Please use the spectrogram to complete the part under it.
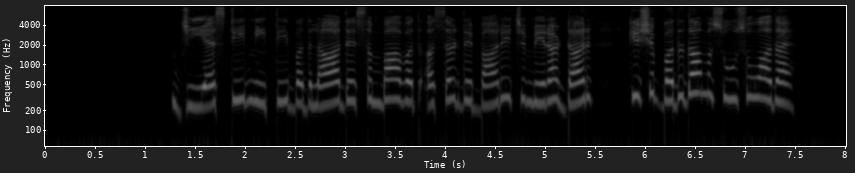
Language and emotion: Dogri, fearful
